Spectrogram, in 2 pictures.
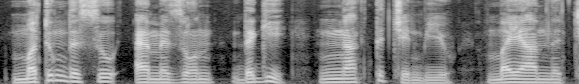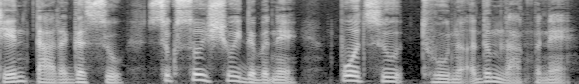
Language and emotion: Manipuri, neutral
